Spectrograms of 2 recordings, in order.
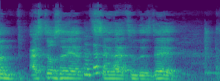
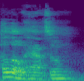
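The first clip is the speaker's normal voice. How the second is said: put-on girl's voice. Retelling a call to an automated service, speaking in the girl's voice. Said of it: "in the girl's voice, obviously".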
